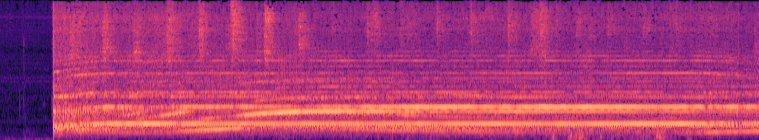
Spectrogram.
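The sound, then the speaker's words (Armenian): Air raid siren sounding over the city of Kyiv, a loud, sustained wail of overlapping tones that holds steady for several seconds without pause. “Ուկրաինայի մայրաքաղաք Կիևի բնակիչներին այսօր արթնացրել է օդային տագնապի մասին ահազանգող շչակը։”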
